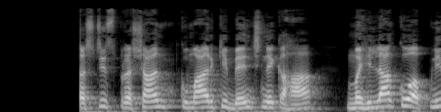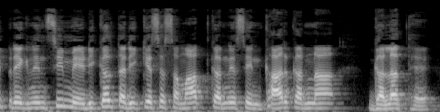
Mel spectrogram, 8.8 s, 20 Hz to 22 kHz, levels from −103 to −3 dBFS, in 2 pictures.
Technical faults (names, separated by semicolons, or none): cut-off start; dropped buffer (overrun)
